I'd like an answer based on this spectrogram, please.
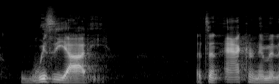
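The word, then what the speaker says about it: WYSIATI: of the cognitive bias that Daniel Conan called wisti that's an acronym and it's spelled w y s i a a TI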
